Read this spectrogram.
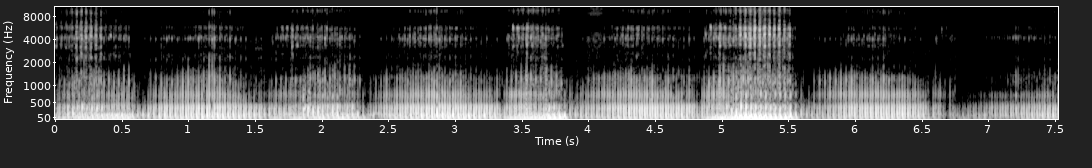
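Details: Sleeping cat snoring: a steady, low, fluttering rumble rising and falling with each breath.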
